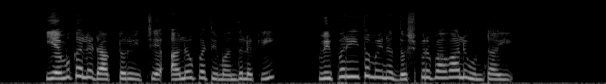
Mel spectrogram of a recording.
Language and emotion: Telugu, fearful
